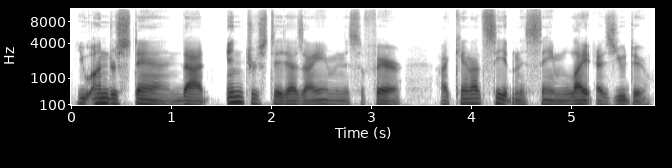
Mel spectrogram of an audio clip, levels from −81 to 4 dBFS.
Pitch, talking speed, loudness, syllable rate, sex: 105 Hz, 215 wpm, -20 LUFS, 5.4 syllables/s, male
